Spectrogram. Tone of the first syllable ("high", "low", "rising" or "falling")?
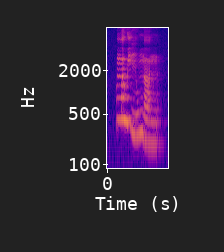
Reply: high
